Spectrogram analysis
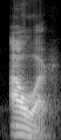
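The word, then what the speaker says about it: hour: ঠিক আছে, এখানে দেখো এইচ আওয়ার এই শব্দটা এখানে এইচ এর উচ্চারণটা হয় না, হাওয়ার হয় না, এটার উচ্চারণ হচ্ছে আওয়ার, দ্যাটস ওয়াই আয়ের মতো উচ্চারিত হয়েছে, এই জন্য অ্যান বসেছে।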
